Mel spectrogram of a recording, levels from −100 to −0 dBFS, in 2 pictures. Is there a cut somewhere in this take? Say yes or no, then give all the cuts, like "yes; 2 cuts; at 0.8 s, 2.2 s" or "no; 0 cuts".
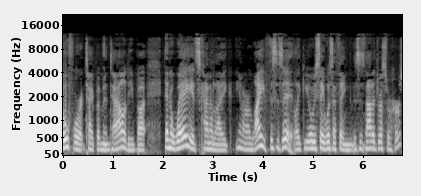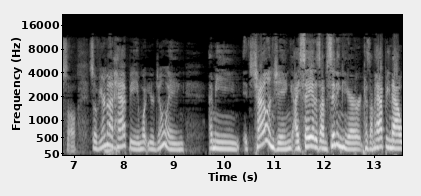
no; 0 cuts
